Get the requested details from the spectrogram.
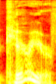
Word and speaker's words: Carrier: It's Carrier because I know the family. – Oh, okay. – But it's spelled right. You spelled it right. – Oh, okay. Yeah. Oh, it's pronounced Harrier? – Carrier, yeah.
